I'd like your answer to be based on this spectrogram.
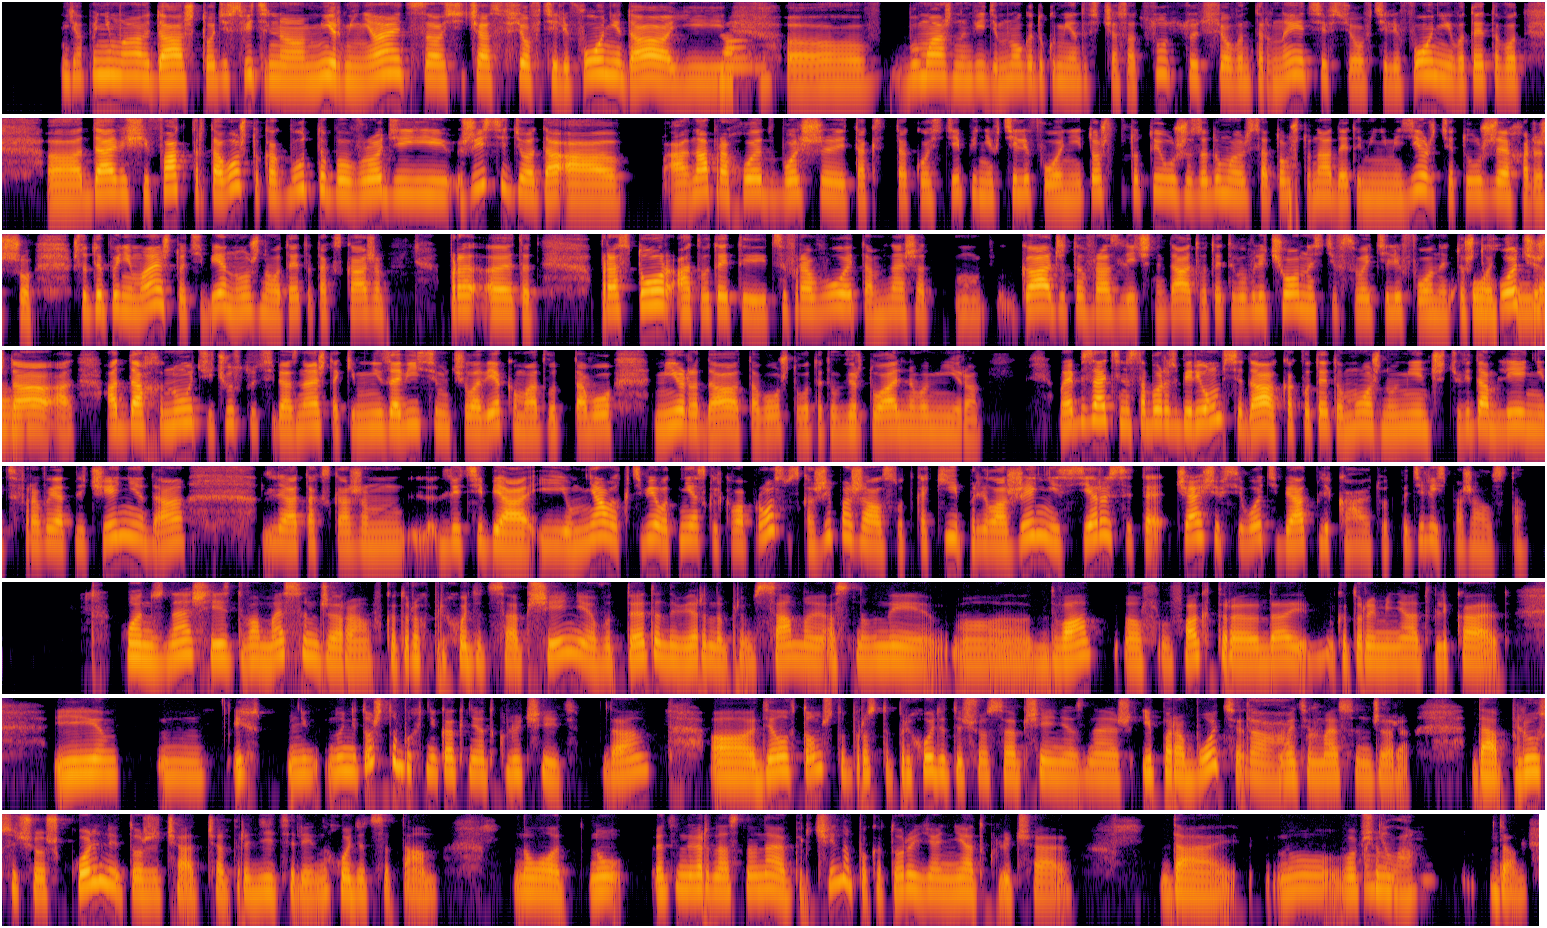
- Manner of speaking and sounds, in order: "жизнь" said as "жисть"; other background noise
- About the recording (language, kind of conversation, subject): Russian, advice, Как мне сократить уведомления и цифровые отвлечения в повседневной жизни?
